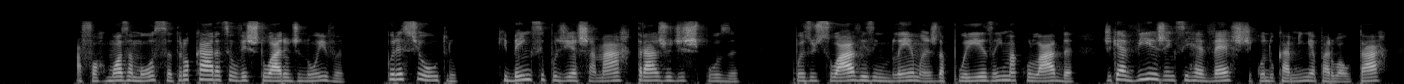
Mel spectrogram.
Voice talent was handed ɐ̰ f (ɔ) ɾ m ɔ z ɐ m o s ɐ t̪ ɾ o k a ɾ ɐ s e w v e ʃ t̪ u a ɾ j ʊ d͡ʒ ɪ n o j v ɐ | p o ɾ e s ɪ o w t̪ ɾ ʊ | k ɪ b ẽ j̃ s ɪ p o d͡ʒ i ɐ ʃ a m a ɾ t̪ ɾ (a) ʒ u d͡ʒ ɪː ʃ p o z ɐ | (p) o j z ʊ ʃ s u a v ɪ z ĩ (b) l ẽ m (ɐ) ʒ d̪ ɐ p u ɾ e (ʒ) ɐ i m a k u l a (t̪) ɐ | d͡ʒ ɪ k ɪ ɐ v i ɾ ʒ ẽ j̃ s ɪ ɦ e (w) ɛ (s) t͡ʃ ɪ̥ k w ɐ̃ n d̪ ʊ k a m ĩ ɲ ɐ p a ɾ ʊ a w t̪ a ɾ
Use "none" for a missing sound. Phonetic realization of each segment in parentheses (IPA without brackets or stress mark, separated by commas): o, a, p, b, ɐ, z, d̪, v, ʃ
